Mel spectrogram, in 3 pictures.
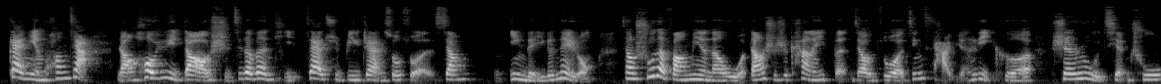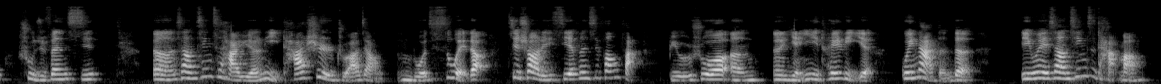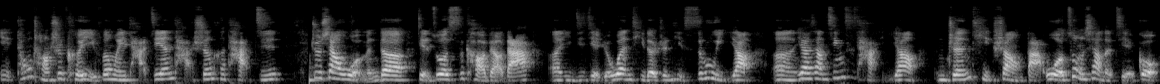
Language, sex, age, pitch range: Chinese, female, 20-39, 205-275 Hz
